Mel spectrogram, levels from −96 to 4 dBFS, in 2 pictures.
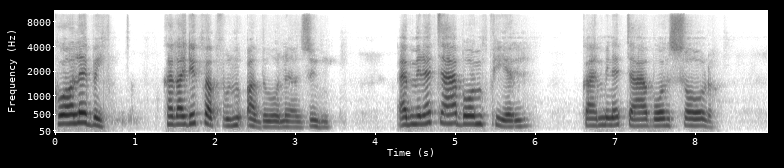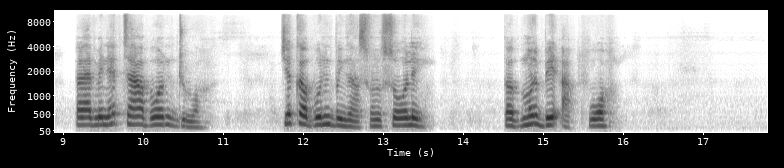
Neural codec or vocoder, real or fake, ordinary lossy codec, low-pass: codec, 16 kHz in and 24 kHz out, 0.6 kbps, FocalCodec, streaming, 4096 codes; fake; MP3, 96 kbps; 9.9 kHz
